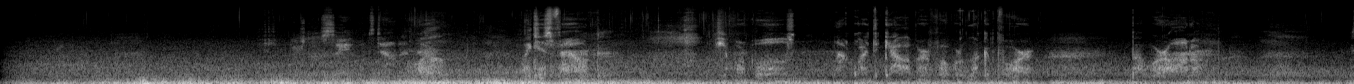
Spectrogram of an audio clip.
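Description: A man speaks quietly, close to the microphone.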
